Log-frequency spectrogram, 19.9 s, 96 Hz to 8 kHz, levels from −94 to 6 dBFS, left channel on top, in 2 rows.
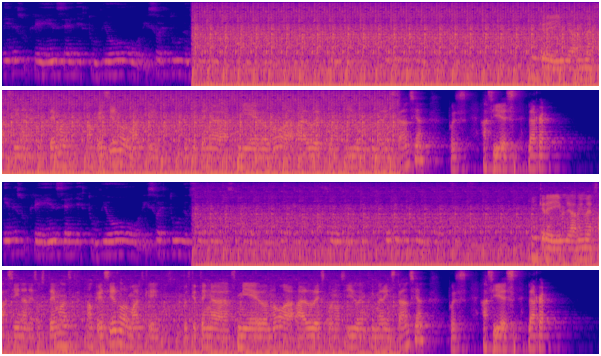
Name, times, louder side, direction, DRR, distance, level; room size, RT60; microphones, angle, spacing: voice 1, 0.0-8.0, right 2 dB, 80° right, -3 dB, 1.8 m, -44 dB
sound 1, 3.1-16.6, left 3 dB, 85° left, 0.3 m, -26 dB
voice 2, 8.8-19.0, right 2 dB, 10° right, 9 dB, 0.3 m, -32 dB
10.5 x 3.5 x 3.1 m, 1.0 s
head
